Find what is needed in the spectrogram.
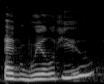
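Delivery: high, rising plea; high-pitched, hopeful question; hopeful cry. A narrator's reading. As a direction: ask eagerly as the monkey doctor. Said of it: "cried Doctor Monkey Doodle".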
